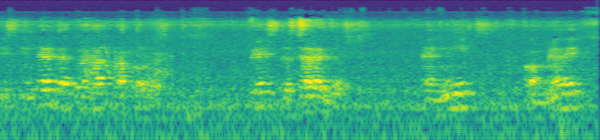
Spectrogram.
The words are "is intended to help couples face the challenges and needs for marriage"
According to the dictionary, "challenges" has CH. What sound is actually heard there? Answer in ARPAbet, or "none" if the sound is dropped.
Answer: S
